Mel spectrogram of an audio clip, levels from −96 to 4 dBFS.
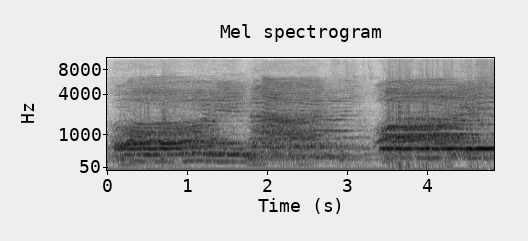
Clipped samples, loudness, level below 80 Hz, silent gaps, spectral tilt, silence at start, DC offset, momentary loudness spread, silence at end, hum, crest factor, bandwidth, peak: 1%; -9 LUFS; -46 dBFS; none; -3.5 dB/octave; 0 s; 0.8%; 12 LU; 0 s; none; 8 dB; 11 kHz; 0 dBFS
